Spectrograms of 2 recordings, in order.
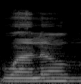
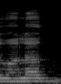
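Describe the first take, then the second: First: The final d sound is held and continues. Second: The final d sound is abruptly cut off. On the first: The speaker calls it right. "সাউন্ডটা কিন্তু কি রয়েছে, চলমান রয়েছে" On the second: The speaker calls it wrong. "এটা সাউন্ড আটকে যাওয়া"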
